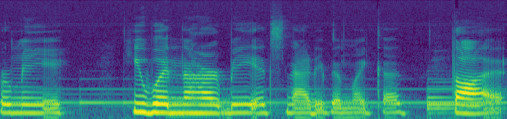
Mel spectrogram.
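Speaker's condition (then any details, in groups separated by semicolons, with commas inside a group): Friedreich's ataxia; neurological, nerves and muscles weaken; onset around age eight, balance loss, uses wheelchair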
